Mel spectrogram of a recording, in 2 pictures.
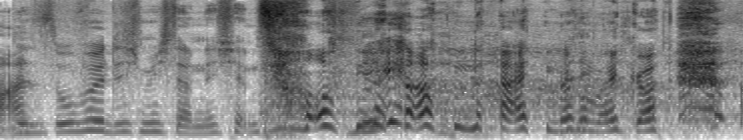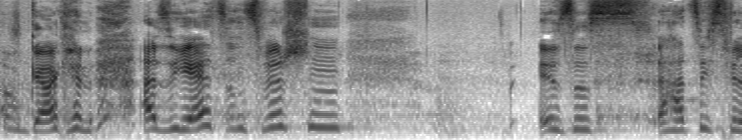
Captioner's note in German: Lachen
